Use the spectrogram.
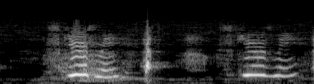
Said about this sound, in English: You see, your hiccoughs are diminishing in frequency and violence already.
